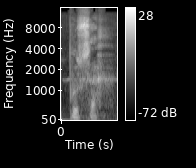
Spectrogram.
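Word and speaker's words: Pusaq: El 8 es Pusaj. – Pusaj. – Sí, escrito al final con K.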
